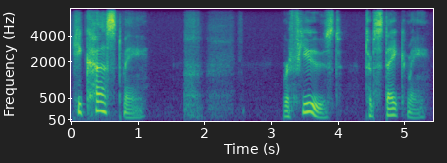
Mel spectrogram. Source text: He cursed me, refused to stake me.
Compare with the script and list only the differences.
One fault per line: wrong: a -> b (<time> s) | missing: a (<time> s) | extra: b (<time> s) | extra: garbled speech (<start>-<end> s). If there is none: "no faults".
no faults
